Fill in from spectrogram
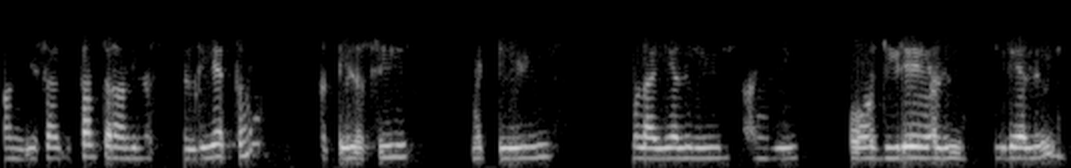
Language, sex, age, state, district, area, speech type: Punjabi, female, 60+, Punjab, Fazilka, rural, conversation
